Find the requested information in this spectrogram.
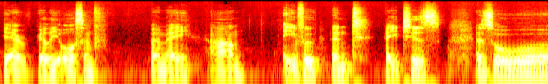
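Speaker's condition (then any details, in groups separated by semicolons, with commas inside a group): Stutter; childhood stutter, therapy grades 1-4, smooth speech at Box Hill Clinic 2 years from 14-15; repeated sounds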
